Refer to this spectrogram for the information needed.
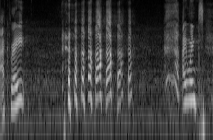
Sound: laughing

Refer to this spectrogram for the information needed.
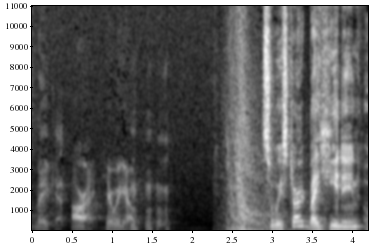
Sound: laugh

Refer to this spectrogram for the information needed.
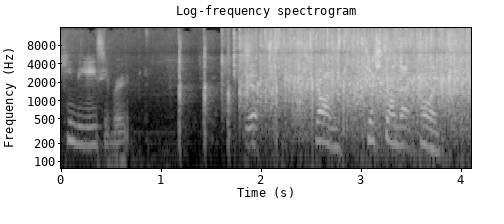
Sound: applause

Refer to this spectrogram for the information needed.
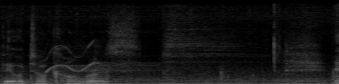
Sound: person whistling

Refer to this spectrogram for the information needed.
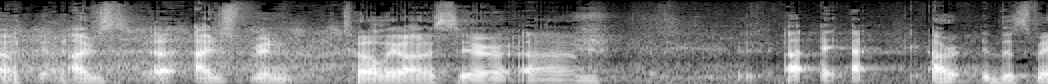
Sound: laughter

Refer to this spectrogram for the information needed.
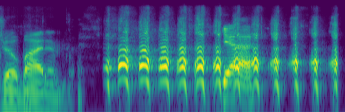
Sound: laughing

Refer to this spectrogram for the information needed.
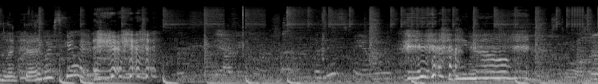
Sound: laughter

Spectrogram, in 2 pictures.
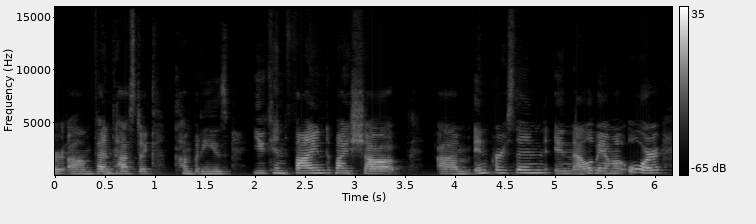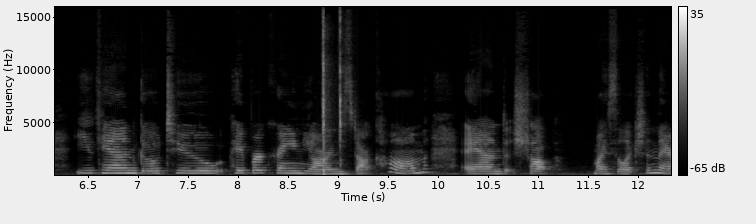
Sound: mouse click

